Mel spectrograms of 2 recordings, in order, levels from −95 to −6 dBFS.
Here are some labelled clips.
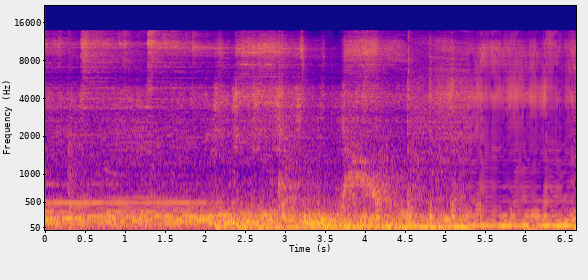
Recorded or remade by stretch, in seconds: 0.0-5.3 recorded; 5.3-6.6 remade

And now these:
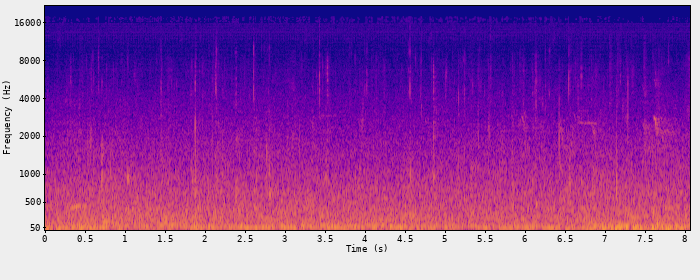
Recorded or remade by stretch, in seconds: 0.0-3.5 recorded; 3.5-6.7 remade; 6.7-8.1 recorded

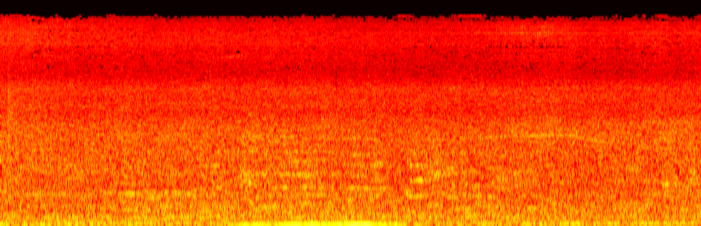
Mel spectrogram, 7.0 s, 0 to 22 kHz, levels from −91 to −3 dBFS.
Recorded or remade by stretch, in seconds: 0.0-7.0 recorded

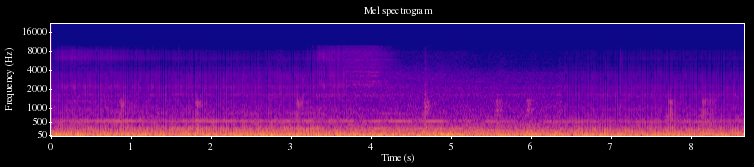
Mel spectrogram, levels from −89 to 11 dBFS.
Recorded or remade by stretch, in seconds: 0.0-3.7 remade; 3.7-6.4 recorded; 6.4-8.7 remade

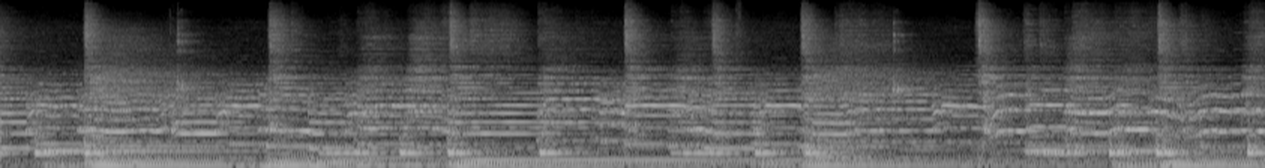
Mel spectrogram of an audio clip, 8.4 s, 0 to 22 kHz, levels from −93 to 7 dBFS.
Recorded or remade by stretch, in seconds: 0.0-8.4 recorded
